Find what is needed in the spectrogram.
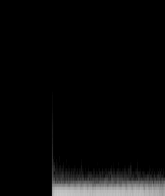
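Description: Trailer sound-design hit: a deep, steady bass tone starts suddenly out of dead silence about two-thirds of a second in, holds, and cuts off abruptly.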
